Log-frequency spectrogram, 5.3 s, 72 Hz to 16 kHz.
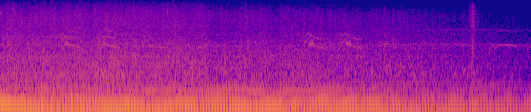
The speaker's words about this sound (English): They run on to the Contessa 2 and push it full throttle towards the North Pole.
